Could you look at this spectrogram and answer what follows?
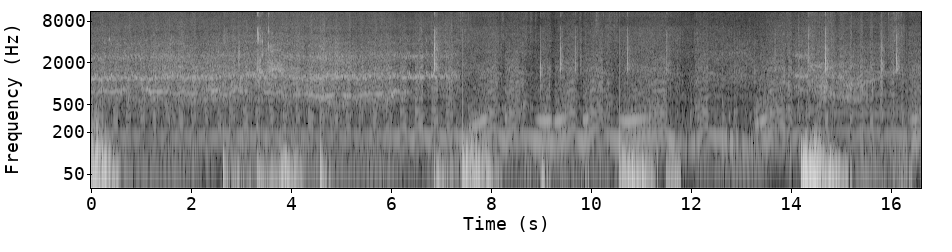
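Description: Video game car skidding through a donut with engine revving, long tire squeal sweeps and rising engine tones that surge and fall, close and loud, with a sharp burst near the end.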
